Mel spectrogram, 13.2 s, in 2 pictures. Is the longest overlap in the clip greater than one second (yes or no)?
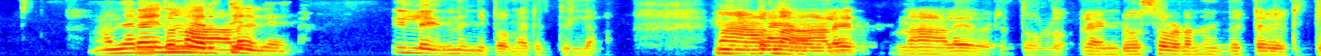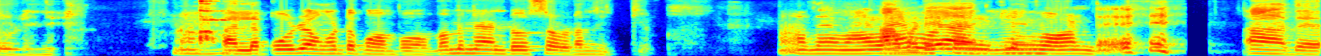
no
